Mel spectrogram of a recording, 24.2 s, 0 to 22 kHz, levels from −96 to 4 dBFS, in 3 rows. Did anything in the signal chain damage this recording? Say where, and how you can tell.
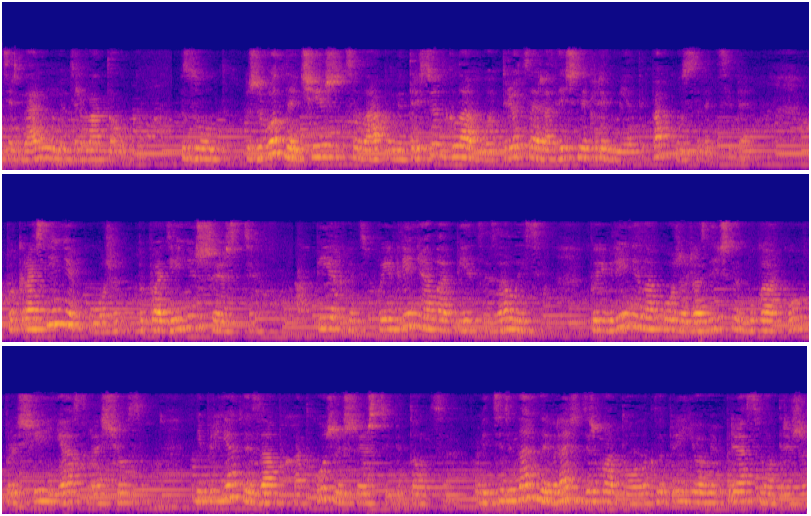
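No, nothing damaged it; the absence of content above 8 kHz is the expected band limit of the Opus call path, and the missing lowest bass is the normal high-pass of the call microphone processing.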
